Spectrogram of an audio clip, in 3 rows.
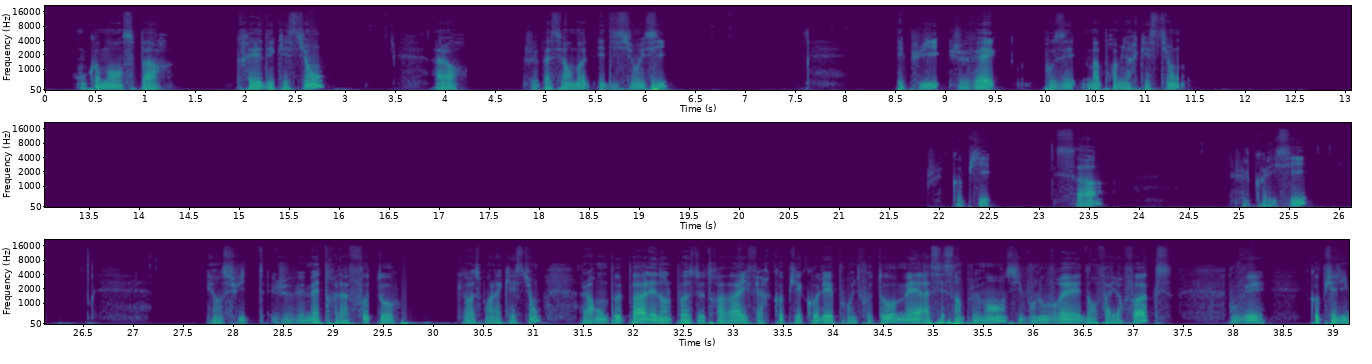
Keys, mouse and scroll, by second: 2.4 click, 3.2 click, 6.6 click, 7.8 click, 12.3 Tab, 13.4 Tab, 15.8-17.1 drag, 17.9 ctrl+c, 19.1 click, 21.8 click, 23.0 ctrl+c, 24.6 click, 25.7 ctrl+v, 27.2 click, 28.9 click, 36.5 click, 38.0 right click, 38.7 click.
